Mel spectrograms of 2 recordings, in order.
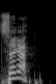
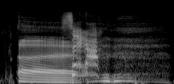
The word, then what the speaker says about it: Sega: Also, in this house, we pronounce it Sega. Sega.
